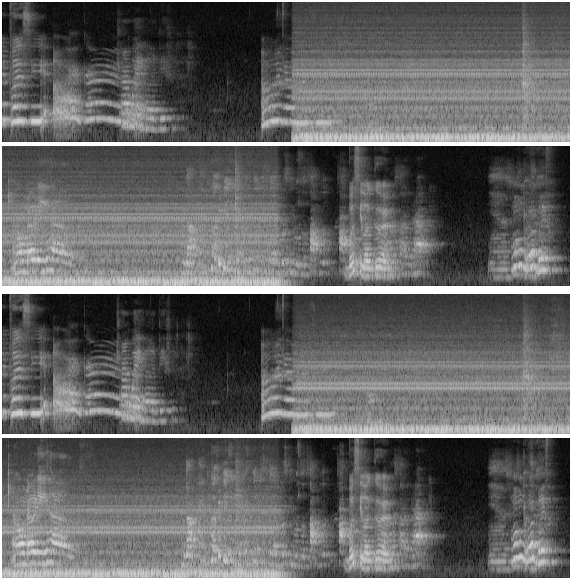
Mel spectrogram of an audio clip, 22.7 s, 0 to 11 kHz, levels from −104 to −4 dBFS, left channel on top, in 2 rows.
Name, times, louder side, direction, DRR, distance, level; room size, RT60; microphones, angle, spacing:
voice 1, 0.0-2.9 5.2-6.8 18.2-19.2, equal, 10° right, 4 dB, 0.6 m, -33 dB
voice 2, 2.4-3.3 5.4-5.6 7.3-7.6 10.9-12.9 21.5-22.3, right 2 dB, 35° right, 3 dB, 1.0 m, -31 dB
sound 1, 5.8-16.9, left 1 dB, 55° left, 1.9 m, -31 dB
voice 3, 14.9-19.8 21.1-22.0, right 2 dB, 75° right, -3 dB, 3.1 m, -38 dB
11.0 x 7.3 x 2.2 m, 0.73 s
head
